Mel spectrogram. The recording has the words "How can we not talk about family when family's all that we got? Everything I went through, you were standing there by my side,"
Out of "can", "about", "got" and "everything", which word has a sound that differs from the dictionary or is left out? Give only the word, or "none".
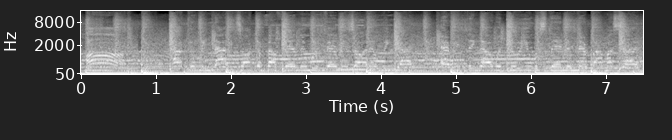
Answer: none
